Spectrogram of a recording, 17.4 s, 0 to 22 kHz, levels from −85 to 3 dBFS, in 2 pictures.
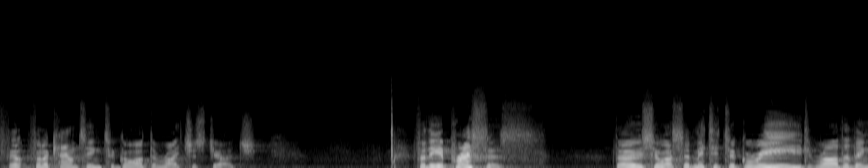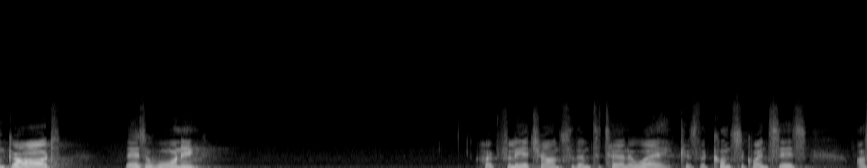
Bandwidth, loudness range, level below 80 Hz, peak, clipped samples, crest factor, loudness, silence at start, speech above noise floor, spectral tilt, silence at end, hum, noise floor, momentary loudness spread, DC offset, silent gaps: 8.2 kHz; 13 LU; under -90 dBFS; -4 dBFS; under 0.1%; 24 dB; -27 LUFS; 0.1 s; 45 dB; -7 dB/octave; 0 s; none; -72 dBFS; 19 LU; under 0.1%; none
